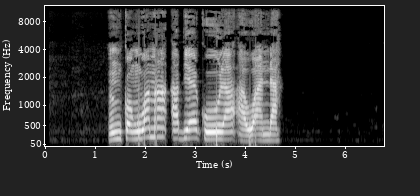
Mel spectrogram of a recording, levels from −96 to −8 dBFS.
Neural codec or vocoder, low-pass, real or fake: none; 10.8 kHz; real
